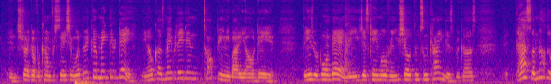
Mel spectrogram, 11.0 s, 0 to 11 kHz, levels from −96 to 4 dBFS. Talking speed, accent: 235 wpm, American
